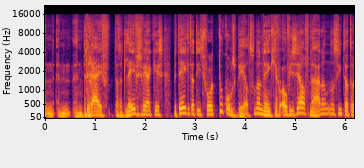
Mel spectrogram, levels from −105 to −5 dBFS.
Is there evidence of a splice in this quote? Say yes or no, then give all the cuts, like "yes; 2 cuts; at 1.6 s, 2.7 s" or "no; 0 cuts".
no; 0 cuts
